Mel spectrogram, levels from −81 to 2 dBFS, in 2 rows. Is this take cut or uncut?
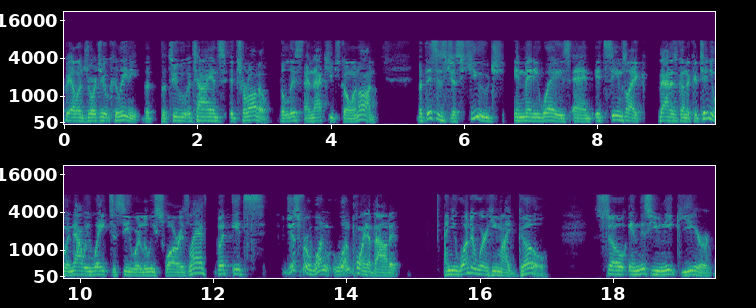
cut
